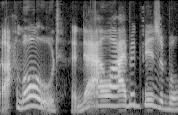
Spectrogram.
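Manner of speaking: put-on very high-pitched old man voice. Voicing a character you decided sounds like Master Roshi; Master Roshi voice. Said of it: "I decided he sounds like um".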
